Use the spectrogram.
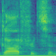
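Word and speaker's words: Gottfredson: was promoted mainly by Hershey and godfredson that's how their names are pronounced states that it's poor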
